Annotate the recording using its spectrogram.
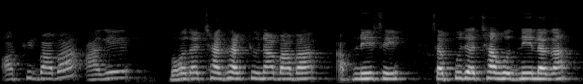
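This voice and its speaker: A woman gives a spiritual talk with a high voice. She tells a personal story and acts out the lines of the people in it. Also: level tone, a little slow, a little mellow. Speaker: spiritual teacher.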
